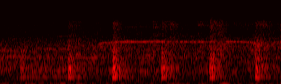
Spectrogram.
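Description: Faint outdoor field sound: a referee's whistle gives a thin, steady high tone for about a second, blowing the play dead. Short sharp claps or knocks come about three times a second.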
